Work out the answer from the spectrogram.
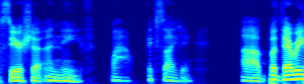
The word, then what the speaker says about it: Neve: And by the way, how you pronounce it is like leave or weave, right?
